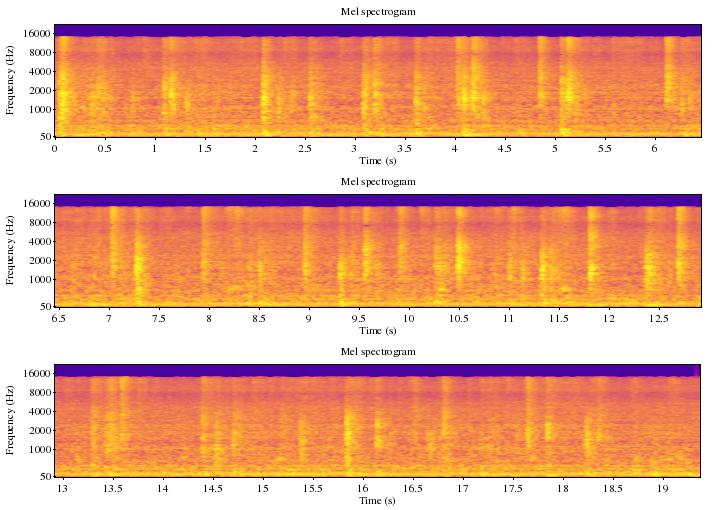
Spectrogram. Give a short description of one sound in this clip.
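Clothes tumble and thump inside a tumble dryer drum.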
